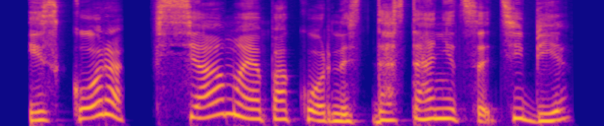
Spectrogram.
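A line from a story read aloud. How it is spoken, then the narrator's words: Laughing promise. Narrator (Russian): смеясь пообещала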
